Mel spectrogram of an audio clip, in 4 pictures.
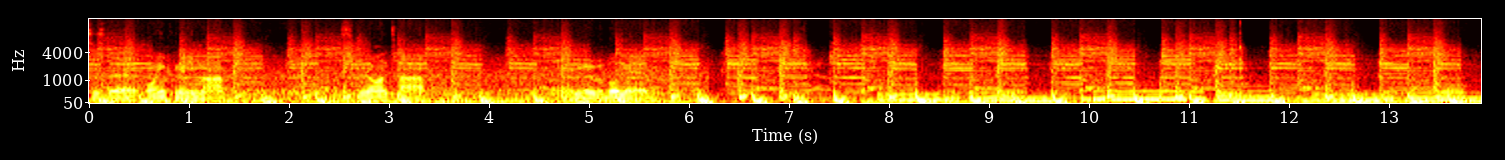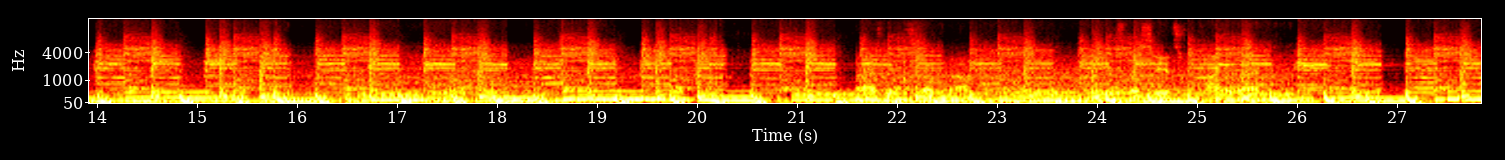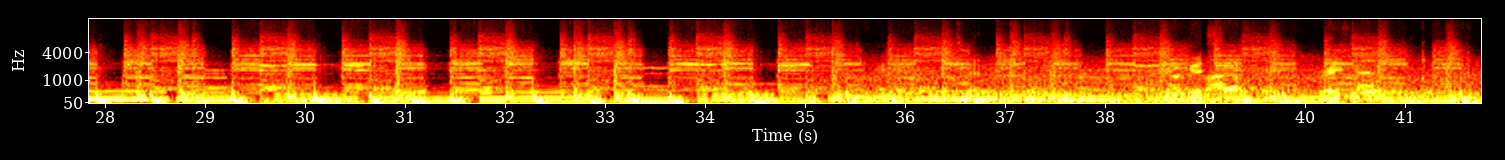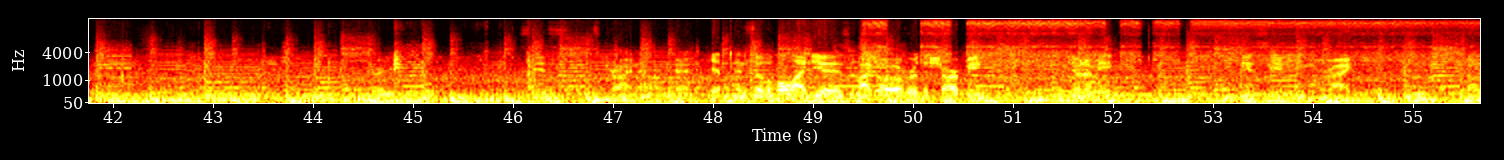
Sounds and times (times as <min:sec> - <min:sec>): Speech: 0:00.0 - 0:01.5, 0:02.5 - 0:03.5, 0:04.6 - 0:05.7, 0:07.2 - 0:07.6, 0:21.6 - 0:22.8, 0:24.0 - 0:25.8, 0:35.7 - 0:36.8, 0:38.5 - 0:40.8, 0:44.5 - 0:45.2, 0:46.1 - 0:50.8, 0:51.4 - 0:52.0, 0:53.2 - 0:54.4
Music: 0:00.0 - 0:55.6.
